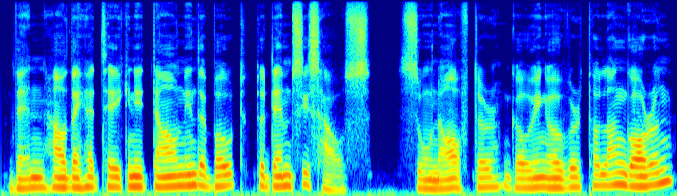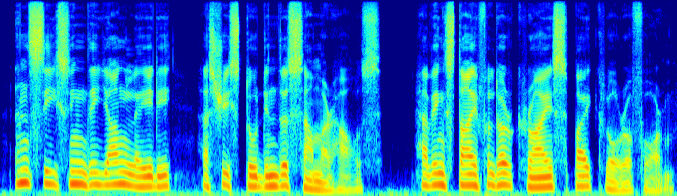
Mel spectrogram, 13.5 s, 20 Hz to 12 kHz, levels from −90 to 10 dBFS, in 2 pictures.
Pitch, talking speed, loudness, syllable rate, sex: 130 Hz, 165 wpm, -16 LUFS, 4.3 syllables/s, male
